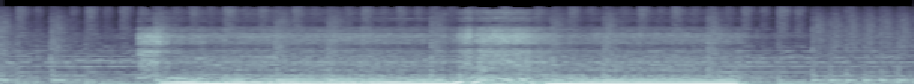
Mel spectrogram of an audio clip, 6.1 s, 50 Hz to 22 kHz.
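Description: Audi S4 twin-turbo V6 starting about a second in, running steadily for about four seconds with a brief dip in the middle, then switched off, just after its cylinder-five coil pack was replaced. Background music plays throughout.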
